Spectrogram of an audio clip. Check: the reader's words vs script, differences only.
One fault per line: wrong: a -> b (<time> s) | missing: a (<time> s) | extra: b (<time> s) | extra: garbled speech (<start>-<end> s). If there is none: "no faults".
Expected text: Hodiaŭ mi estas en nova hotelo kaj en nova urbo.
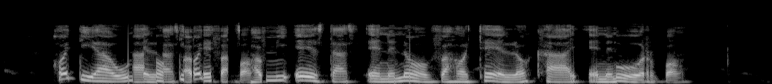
extra: garbled speech (1.3-2.7 s)
missing: nova (6.1 s)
